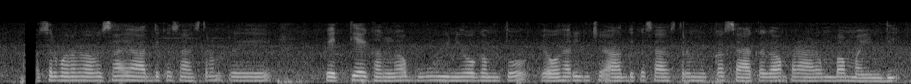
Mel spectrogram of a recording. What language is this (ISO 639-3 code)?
tel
